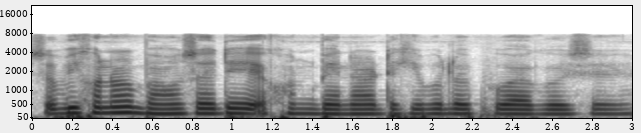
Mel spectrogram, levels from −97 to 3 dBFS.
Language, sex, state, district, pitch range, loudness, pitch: Assamese, male, Assam, Sonitpur, 165-175 Hz, -15 LUFS, 165 Hz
